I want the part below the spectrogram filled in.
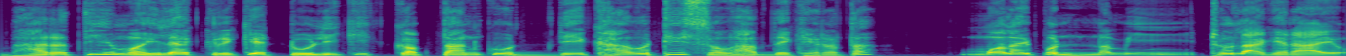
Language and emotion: Nepali, disgusted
